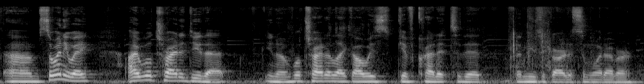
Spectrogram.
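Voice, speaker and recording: A woman's voice: very deep voice, fairly quick. A woman co-hosting a casual podcast, talking in a rambling way full of fillers and restarts, and sounding stuffed up. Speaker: podcast co-host.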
